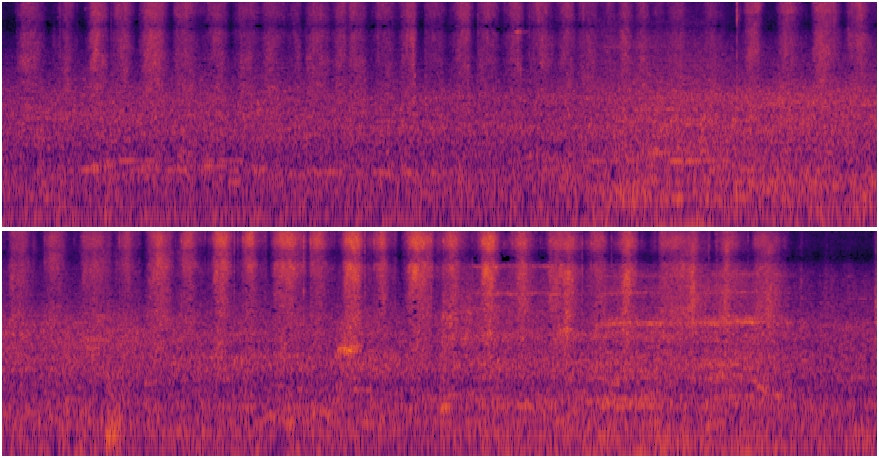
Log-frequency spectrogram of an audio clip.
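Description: Paintbrush bristles rubbing across the wooden top of a nightstand, working in a first coat of white paint with repeated back-and-forth strokes, about three a second.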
